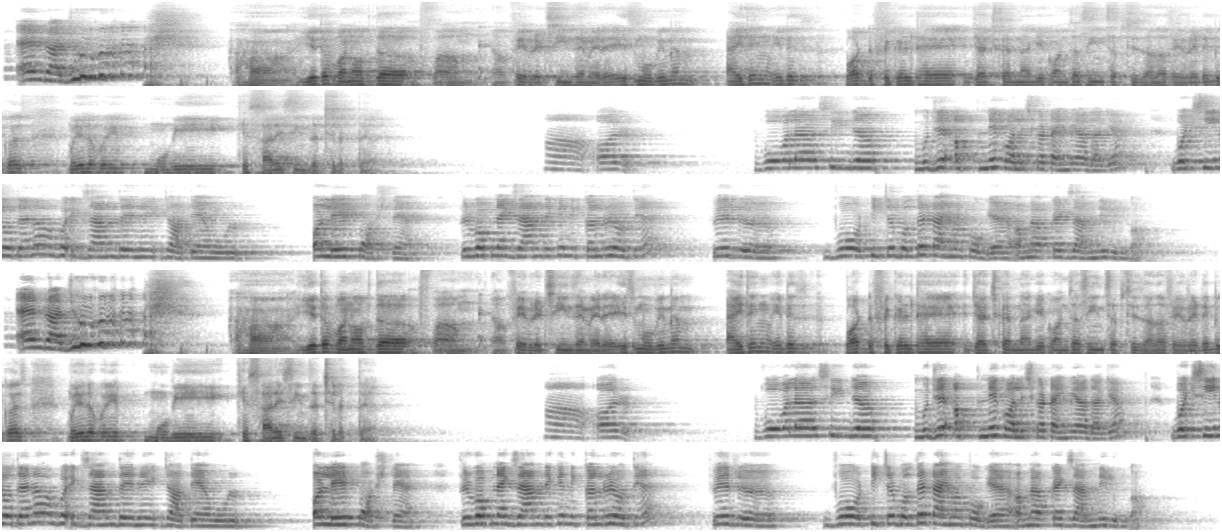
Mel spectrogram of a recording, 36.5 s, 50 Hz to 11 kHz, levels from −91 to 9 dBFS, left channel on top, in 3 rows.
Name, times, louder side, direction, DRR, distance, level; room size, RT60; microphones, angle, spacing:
voice 1, 0.1-1.5 17.6-18.5 19.7-21.0 21.3-23.4 23.9-26.9 27.4-28.5 28.9-30.9 31.4-32.2 32.5-35.8, right 4 dB, 60° right, 11 dB, 1.3 m, -29 dB
voice 2, 1.4-1.9 2.3-6.9 7.2-15.9, right 3 dB, 90° right, 11 dB, 0.7 m, -27 dB
12.5 x 12.5 x 9.0 m, 1.3 s
head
